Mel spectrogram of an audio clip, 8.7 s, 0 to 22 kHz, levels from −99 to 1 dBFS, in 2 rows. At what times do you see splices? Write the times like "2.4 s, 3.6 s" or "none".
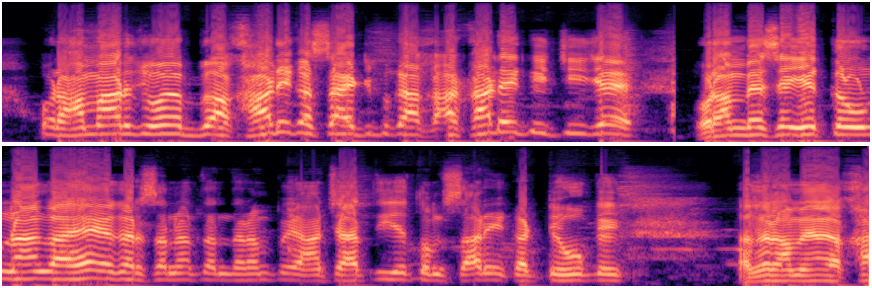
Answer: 3.3 s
